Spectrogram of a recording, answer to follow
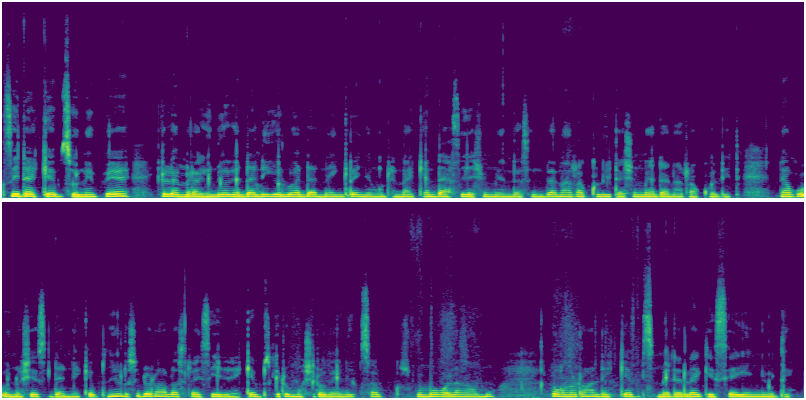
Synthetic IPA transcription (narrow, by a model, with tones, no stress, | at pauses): si˦da˦kɛ˦bso˨li˦pɛ˦jɛ˦lɛ˨mɛ˨ɾa˨ki˨ni˦ko˦kɛ˨nda˦ni˦jo˨lwɛ˦nda˦˨na˨˦i˦ŋɡɾe˦ɲa˨ŋu˨ɾi˨na˦˨kɛ˦nda˦˨si˦da˨ʃu˦mɛ˨nda˨si˨n˨da˦na˦ra˦kʷa˦li˦ta˨ʃu˦mɛ˨nda˦˨na˨ɾa˨kwa˦li˦tnɛ˦ku˦ʔi˨no˨ʃe˦si˨da˨n˨a˦kɛ˦bsɲe˦lo˨si˦do˦lɔ˦ŋɔ˦lɔ˦si˨ɾa˨se˦dɛ˨dɛ˨kɛ˦bske˦ɾu˦mo˨ʃi˦ɾo˨bɛ˨ni˦sa˦bsku˦mo˦kɔ˨lɛ˦ŋa˨mu˦ | lo˦kɔ˨lɔ˦ɾɔ˦ŋa˦ndɛ˨kɛ˦bsmɛ˨lɛ˨la˦ke˨sa˦ji˦ɲu˨li˦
